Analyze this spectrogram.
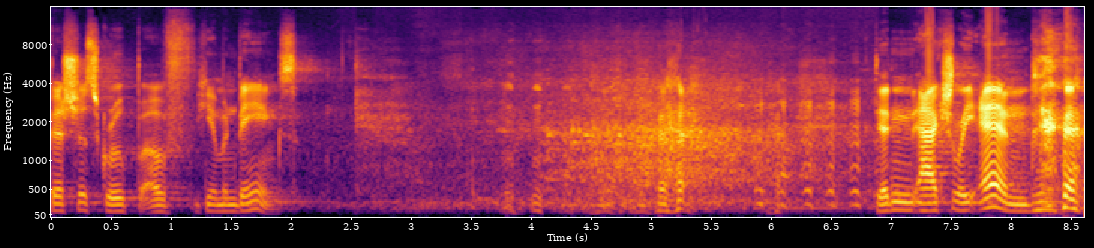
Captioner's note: audience laughter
